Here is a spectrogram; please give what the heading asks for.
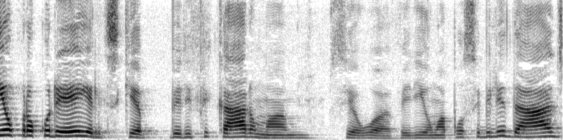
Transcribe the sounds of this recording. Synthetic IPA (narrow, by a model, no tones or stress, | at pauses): ewpɾokuɾejelɪd͡ʒiskiɐveɾifikaɾũmɐsɪewaveɾiɐũmɐposibilid̪ad͡ʒ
